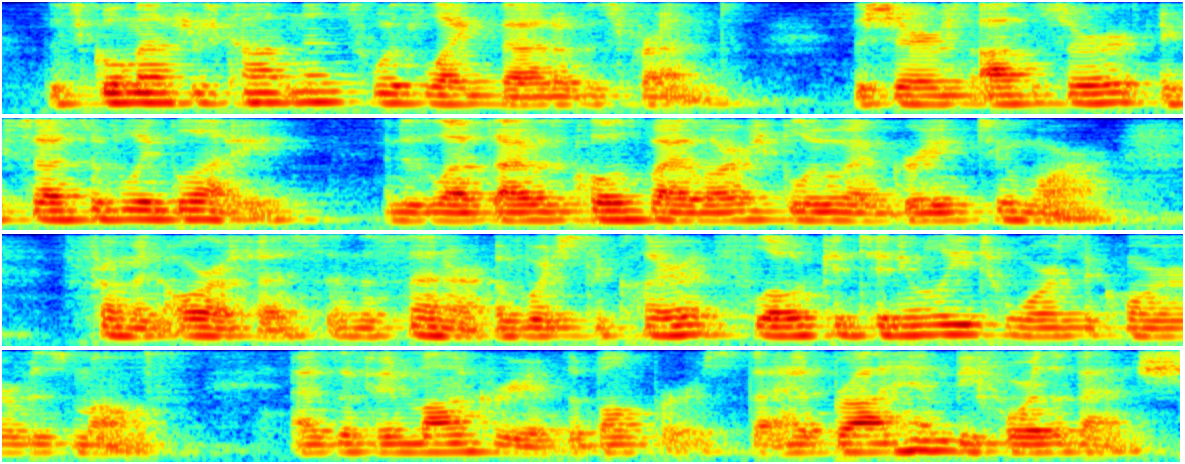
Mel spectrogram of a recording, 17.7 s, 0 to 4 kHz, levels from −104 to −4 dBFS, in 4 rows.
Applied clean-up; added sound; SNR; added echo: none; none; none; reverberation time 0.4 s.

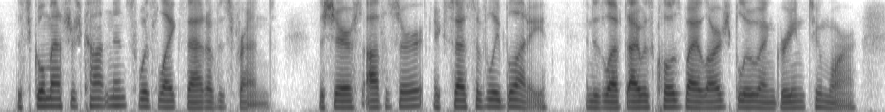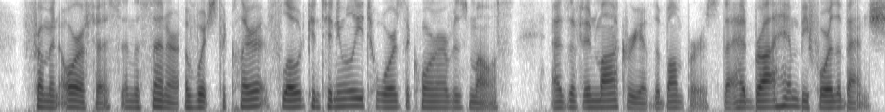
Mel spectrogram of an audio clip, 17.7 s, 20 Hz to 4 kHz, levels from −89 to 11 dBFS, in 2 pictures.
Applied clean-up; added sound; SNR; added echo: none; none; none; none.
